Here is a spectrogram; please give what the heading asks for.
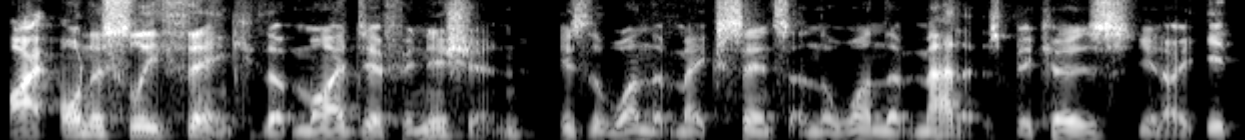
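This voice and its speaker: A man's voice: on the low side, normal speed, fairly bright tone. A young man arguing casually in an online debate, informal and sweary, with a dismissive, exasperated way of talking. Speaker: debate participant. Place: online voice call.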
